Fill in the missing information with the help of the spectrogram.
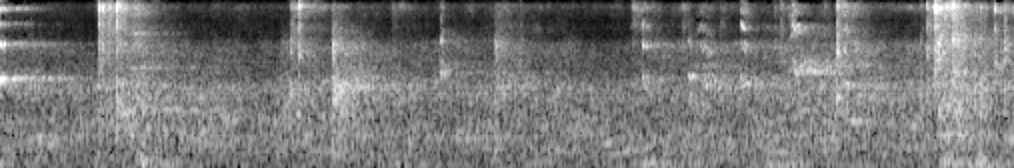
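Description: Badminton rally: a racket hits the shuttlecock sharply every one to two seconds, with a loud strike near the end, over the steady background noise of a large hall.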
